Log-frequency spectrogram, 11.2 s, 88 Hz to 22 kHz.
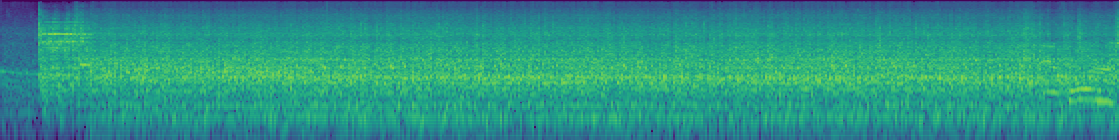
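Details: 1992 Johnson 60 hp two-stroke outboard after kill-wire repair and rebuilt remote box, primed and started with the fast-start lever: starts at once into a steady, even drone, no knocks, misses or surging. Normal running.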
